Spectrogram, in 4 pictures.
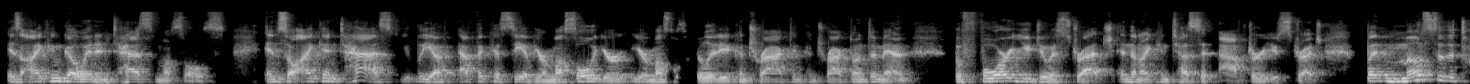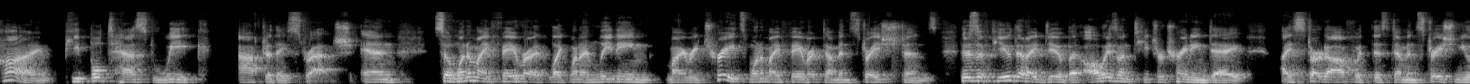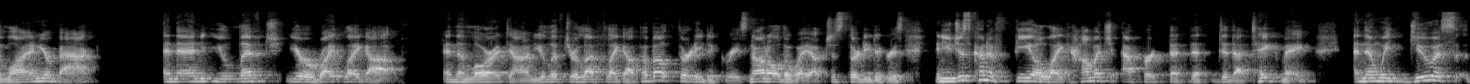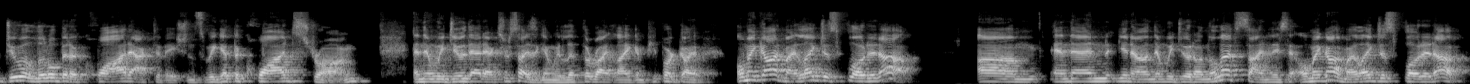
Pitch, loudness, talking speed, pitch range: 120 Hz, -17 LUFS, 210 wpm, 110-140 Hz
